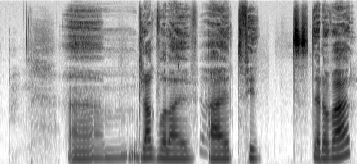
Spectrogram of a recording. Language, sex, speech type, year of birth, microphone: Norwegian, female, spontaneous, 1988, Shure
